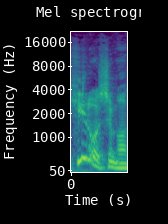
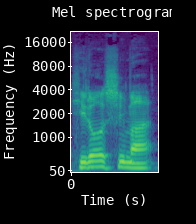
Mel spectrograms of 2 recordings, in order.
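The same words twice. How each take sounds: First: The pitch is high on the first mora, then falls. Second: The pitch rises and stays level without falling. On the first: The speaker calls it wrong. "頭だかでしたら例えば広島ね" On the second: The speaker calls it right. "平板ですね"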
